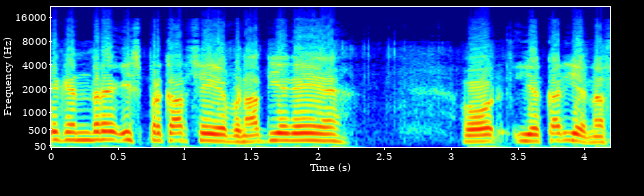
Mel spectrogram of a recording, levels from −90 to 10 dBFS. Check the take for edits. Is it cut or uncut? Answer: uncut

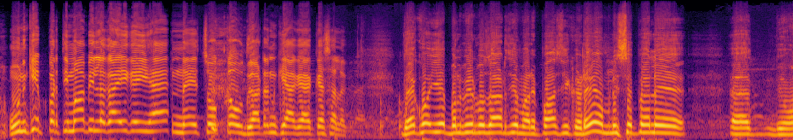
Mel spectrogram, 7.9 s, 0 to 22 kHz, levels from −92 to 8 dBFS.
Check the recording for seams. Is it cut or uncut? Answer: cut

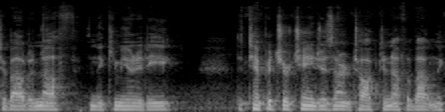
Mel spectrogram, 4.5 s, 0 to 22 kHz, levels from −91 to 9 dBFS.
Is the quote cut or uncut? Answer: uncut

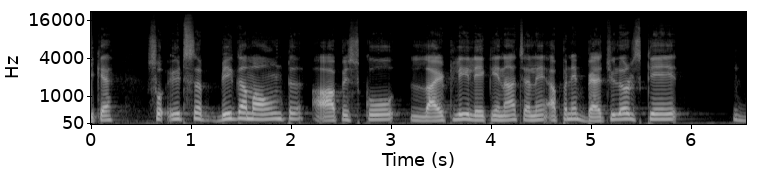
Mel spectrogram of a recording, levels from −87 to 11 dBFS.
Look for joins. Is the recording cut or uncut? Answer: cut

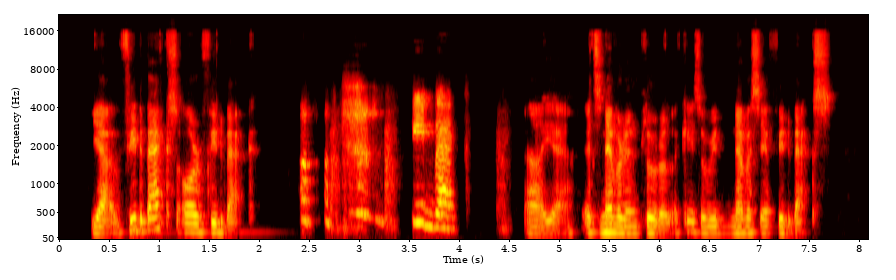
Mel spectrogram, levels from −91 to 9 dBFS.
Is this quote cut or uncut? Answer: uncut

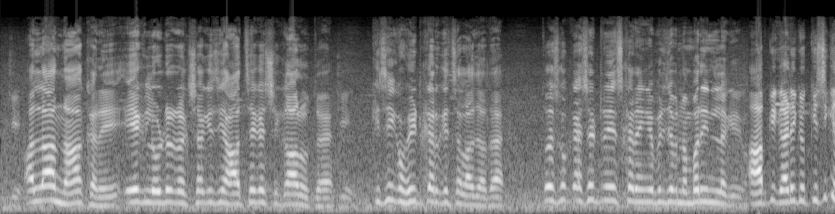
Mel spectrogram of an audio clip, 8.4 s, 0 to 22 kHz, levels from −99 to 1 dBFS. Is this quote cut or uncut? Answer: cut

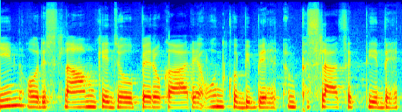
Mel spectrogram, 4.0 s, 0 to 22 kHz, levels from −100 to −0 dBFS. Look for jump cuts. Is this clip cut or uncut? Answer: uncut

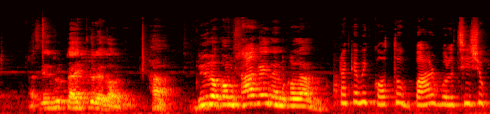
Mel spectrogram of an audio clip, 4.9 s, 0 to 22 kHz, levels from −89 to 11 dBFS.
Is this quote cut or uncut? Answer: cut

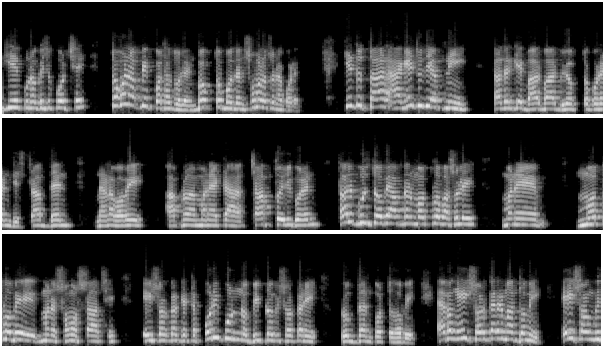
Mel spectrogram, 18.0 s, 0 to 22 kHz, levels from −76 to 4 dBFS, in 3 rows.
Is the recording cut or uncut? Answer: cut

